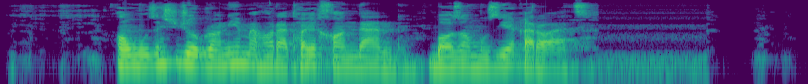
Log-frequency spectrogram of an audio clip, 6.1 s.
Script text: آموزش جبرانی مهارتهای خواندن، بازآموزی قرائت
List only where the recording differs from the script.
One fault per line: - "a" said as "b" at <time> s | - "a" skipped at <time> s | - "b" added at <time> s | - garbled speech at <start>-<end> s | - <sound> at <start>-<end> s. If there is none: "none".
none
